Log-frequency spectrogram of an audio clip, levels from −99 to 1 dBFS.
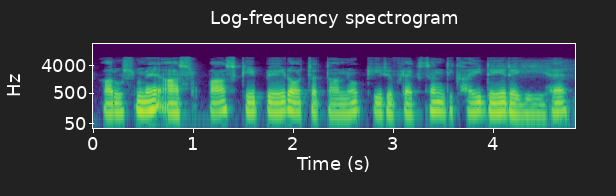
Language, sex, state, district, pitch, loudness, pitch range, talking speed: Hindi, male, Uttar Pradesh, Lalitpur, 125 Hz, -19 LUFS, 115-130 Hz, 160 wpm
